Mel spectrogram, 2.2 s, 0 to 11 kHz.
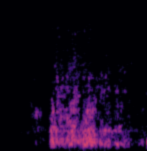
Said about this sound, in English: That's the Pacific Ocean. We're right, maybe 50, yeah, about 70 meters from the ocean.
